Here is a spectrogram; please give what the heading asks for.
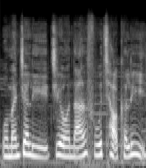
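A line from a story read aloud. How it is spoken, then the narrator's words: Flat, indifferent. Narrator (Chinese): 老板淡淡的说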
